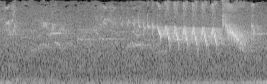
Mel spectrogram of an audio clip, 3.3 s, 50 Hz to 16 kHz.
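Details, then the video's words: Summer 2016 in Park Sanssouci: a common chaffinch delivers its song, a quick, regular run of clear chipping notes that drops a little in pitch and closes with a buzzy terminal flourish. Distant bird calls and a low steady hum sit underneath. "Chaffinch singing /Buchfink singt"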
